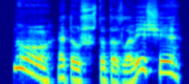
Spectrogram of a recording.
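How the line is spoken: Young man laughing. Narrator (Russian): засмеялся парень

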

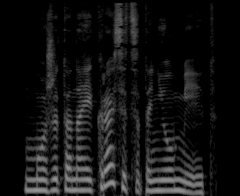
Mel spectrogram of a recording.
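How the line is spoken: Skeptical snort, mother. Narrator (Russian): скептически фыркнула мама

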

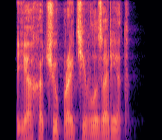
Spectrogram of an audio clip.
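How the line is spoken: Uncertain speech. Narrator (Russian): неуверенно проговорила

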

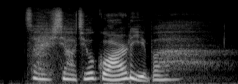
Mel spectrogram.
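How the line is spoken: Sighing. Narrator (Chinese): 黄英叹口气说

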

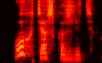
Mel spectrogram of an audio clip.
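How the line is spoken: Tender. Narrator (Russian): ласково заметила Анна Степановна

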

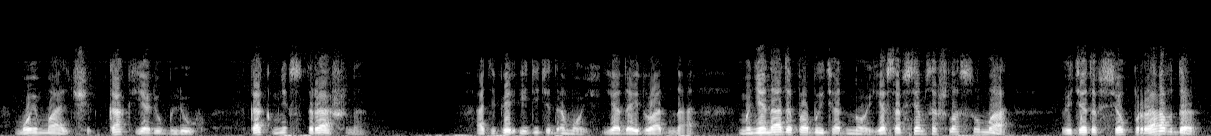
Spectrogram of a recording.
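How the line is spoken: Whisper. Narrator (Russian): прошептала она

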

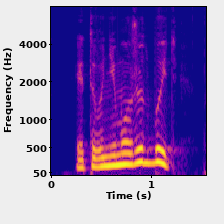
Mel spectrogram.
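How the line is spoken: Hoarse wheeze. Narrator (Russian): прохрипел Бакор

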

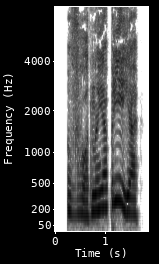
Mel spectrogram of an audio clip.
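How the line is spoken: Exclaimed by several girls. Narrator (Russian): воскликнули остальные девушки

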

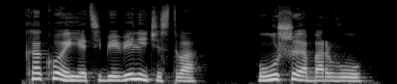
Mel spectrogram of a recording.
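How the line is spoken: Mock-threatening. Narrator (Russian): грозно говорит Робин, а у самого глаза смеются

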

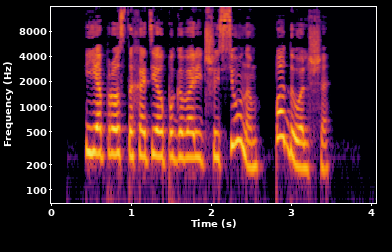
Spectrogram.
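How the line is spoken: Mocking. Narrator (Russian): насмешливо произнес Чуньгуан

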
